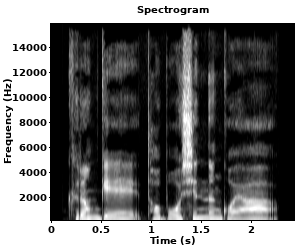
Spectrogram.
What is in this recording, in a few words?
joy; monologue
